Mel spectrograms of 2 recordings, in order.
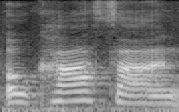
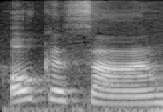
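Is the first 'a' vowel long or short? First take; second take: long; short. First: The first 'a' vowel is long. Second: The first 'a' vowel is short. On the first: It means mother. The speaker calls it right. "Okasan has double A" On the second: It means Mister Oka. The speaker calls it wrong. "it's not Okasan, which is like Mister Oka"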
